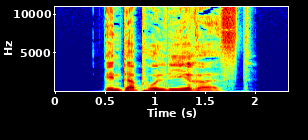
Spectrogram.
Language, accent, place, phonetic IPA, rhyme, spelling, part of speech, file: German, Germany, Berlin, [ɪntɐpoˈliːʁəst], -iːʁəst, interpolierest, verb, De-interpolierest.ogg
- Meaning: second-person singular subjunctive I of interpolieren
